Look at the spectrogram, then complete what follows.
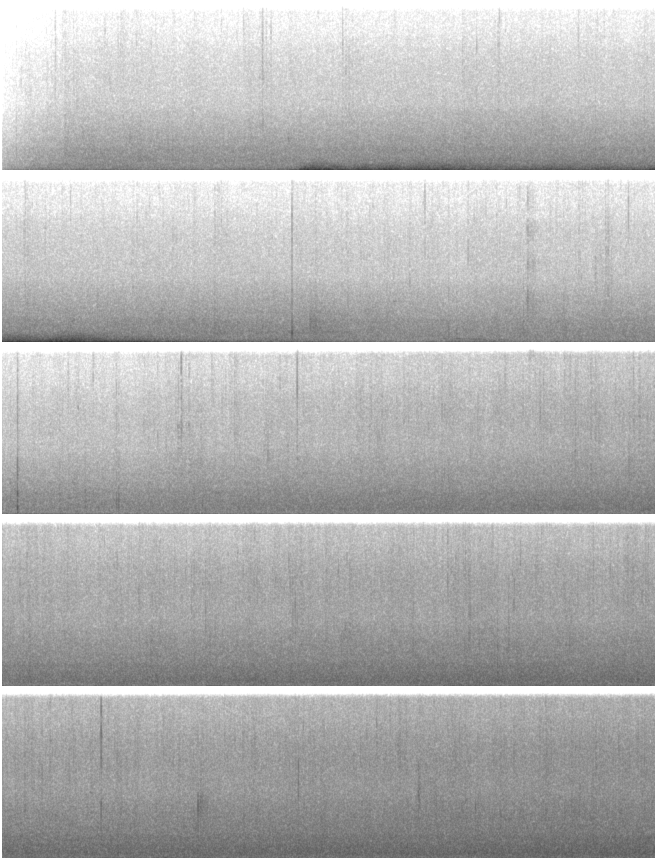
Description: White Noise Sound Therapy

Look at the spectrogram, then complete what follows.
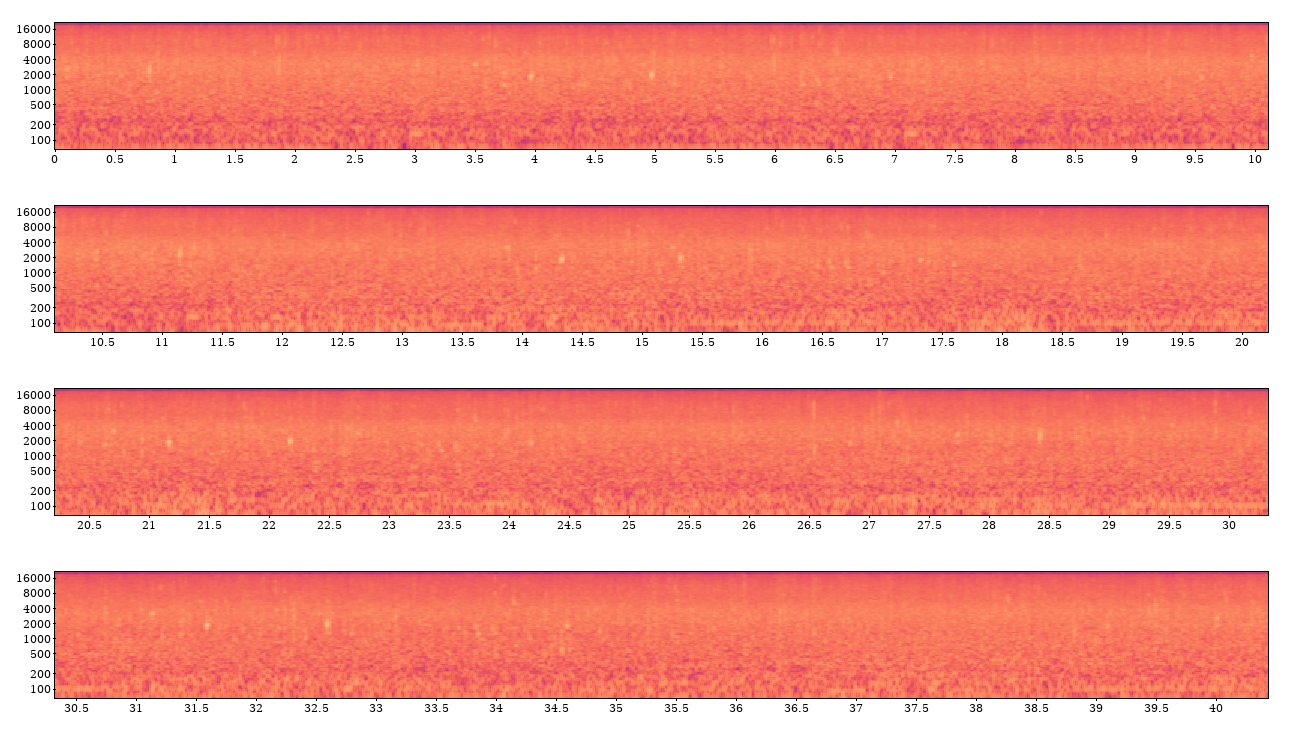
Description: Gentle Rain

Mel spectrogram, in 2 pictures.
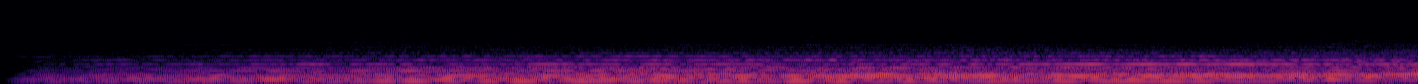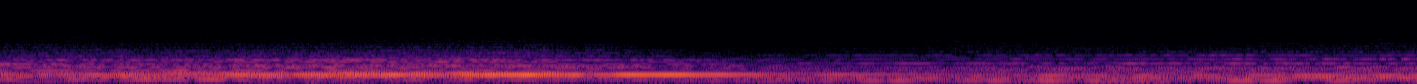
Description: Shakuhachi; Reiki

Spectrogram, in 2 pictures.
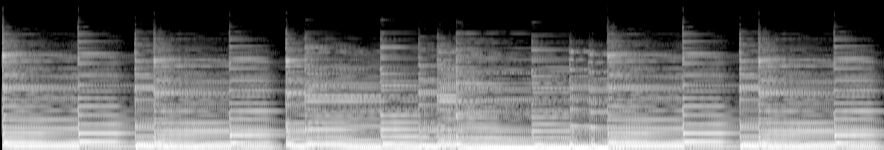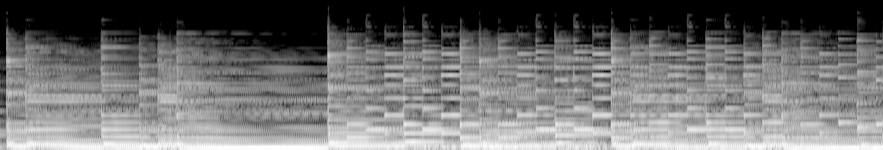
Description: Mini instrumental

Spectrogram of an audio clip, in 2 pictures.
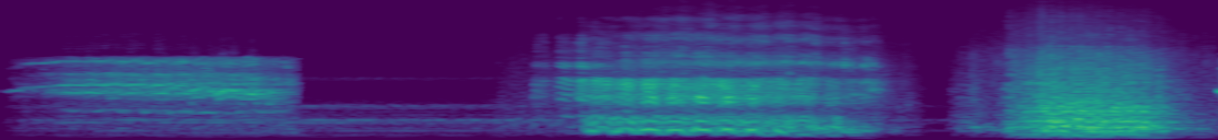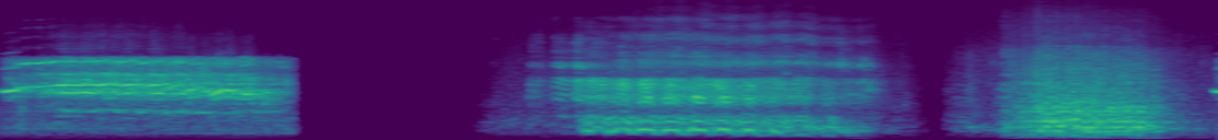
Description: Animal ASMR

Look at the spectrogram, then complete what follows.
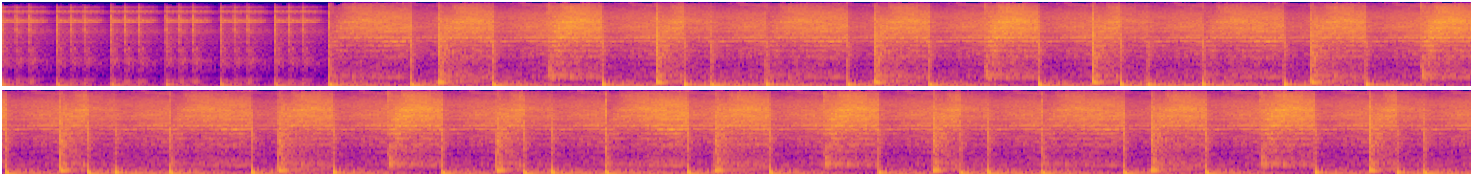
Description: drum version; Vojna za prestol

